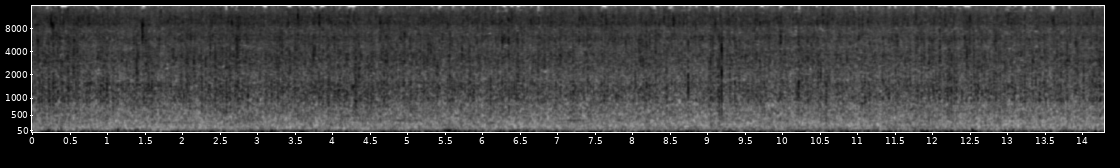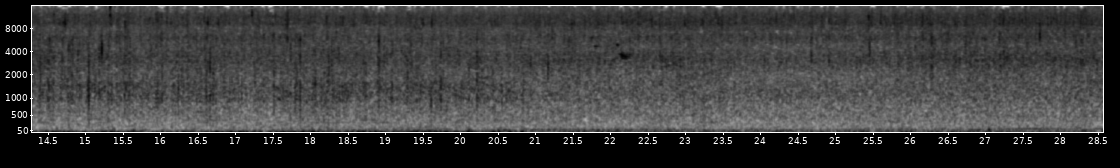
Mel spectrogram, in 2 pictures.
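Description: Steady rain falling on an umbrella held overhead: an even hiss of many small drop ticks that does not let up.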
